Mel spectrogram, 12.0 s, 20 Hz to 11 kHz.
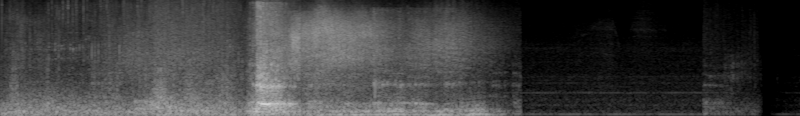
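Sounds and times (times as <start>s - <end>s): hissing rumble: 0.0s - 7.8s
loud boom: 0.0s - 7.8s
low fiery rumble: 0.0s - 7.8s.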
